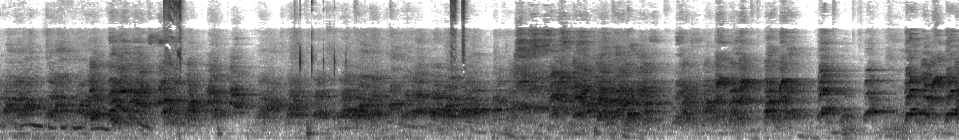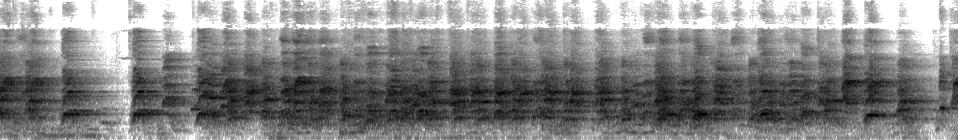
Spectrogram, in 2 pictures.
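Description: Many dogs barking and yelping over one another without a break, with one brief lull about halfway through.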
